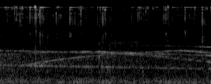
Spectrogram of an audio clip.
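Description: Faint emergency-vehicle siren wailing in the background, its pitch gliding up and down.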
